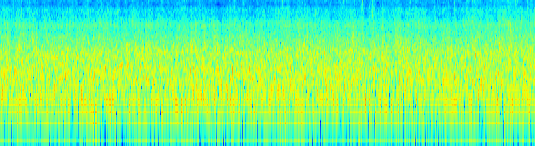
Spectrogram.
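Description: Heavy rain pouring down on a street, a steady dense hiss of rain striking and splashing on the waterlogged road.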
